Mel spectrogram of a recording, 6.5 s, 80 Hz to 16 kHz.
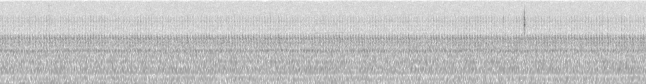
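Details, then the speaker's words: Corsair H100 AIO water-cooling pump in an idle PC with eight Corsair fans and a new Corsair power supply: a steady hum with a constant whine, louder than all fans combined even at the pump's lowest setting; loud pump noise, fixed by a replacement unit. "noise you hear is entirely coming from the pump there are eight fans running and what you hear is the pump"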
